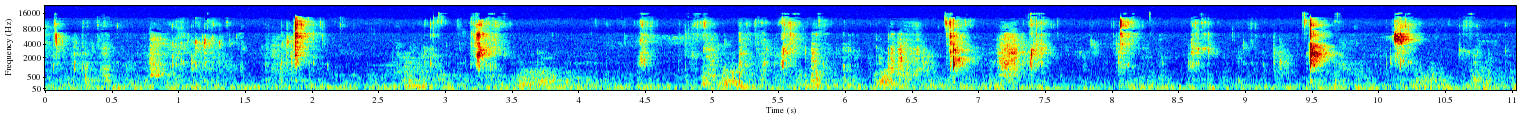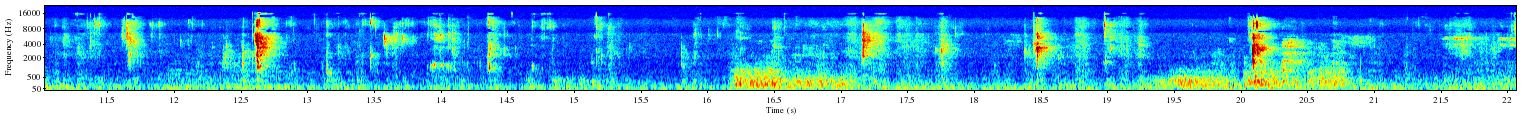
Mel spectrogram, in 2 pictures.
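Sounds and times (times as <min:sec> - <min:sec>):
person chewing: 0:00.0 - 0:02.2, 0:04.4 - 0:16.2.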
